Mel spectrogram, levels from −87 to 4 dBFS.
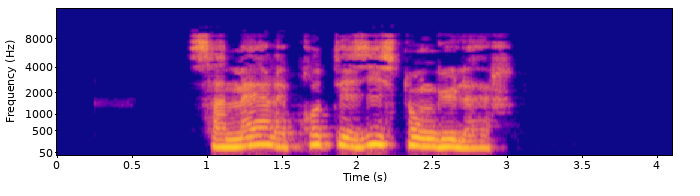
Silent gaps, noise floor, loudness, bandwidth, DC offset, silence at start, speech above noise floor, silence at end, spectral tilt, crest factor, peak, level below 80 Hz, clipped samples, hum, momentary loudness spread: none; -89 dBFS; -13 LUFS; 9.4 kHz; under 0.1%; 0.9 s; 76 dB; 1.1 s; -5 dB/octave; 14 dB; -2 dBFS; -52 dBFS; under 0.1%; none; 7 LU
